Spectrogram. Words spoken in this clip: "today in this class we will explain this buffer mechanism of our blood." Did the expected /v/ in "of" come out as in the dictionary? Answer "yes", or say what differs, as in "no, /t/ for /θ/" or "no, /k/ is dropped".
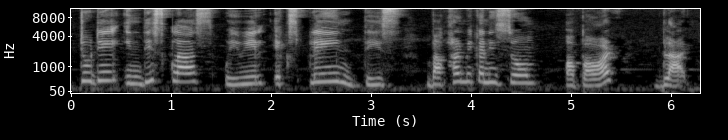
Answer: no, /b/ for /v/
